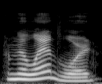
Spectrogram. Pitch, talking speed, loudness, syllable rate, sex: 225 Hz, 175 wpm, -13 LUFS, 4.1 syllables/s, female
